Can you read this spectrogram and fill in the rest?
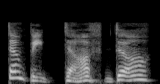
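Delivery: put-on high, youthful boy's voice, irritated; the lad snapping at his dad; annoyed boy. A narrator's reading. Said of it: "Eddie said, annoyed".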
